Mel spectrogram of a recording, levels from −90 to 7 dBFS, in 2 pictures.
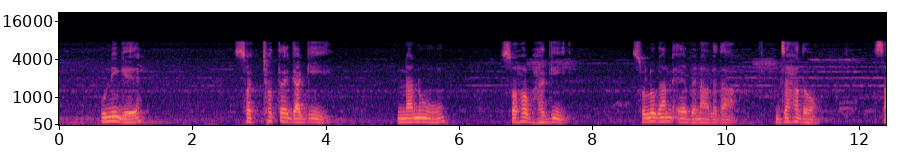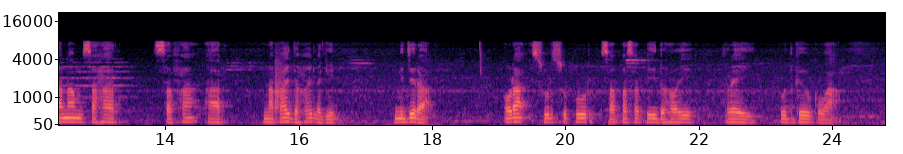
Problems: none marked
